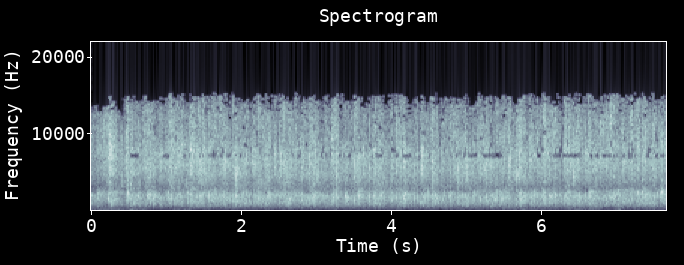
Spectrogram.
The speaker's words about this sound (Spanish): Bueno, pues en el ambiente tan tirante de ayer, los pelotas de Sánchez arrancaron con aplausos apenas terminó el fiscal general.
